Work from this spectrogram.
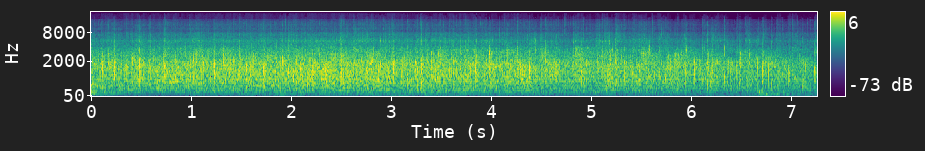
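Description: A high school audience at a departmental awards night applauds its students, sustained, even, full-room clapping that holds steady at a strong level throughout.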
